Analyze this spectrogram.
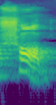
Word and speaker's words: সব: তাহলে উচ্চারণ কি হয়? সব। যদি রোমান হরফে দেখি তাহলে সেটা দাঁড়ায় SH, অর্থাৎ লিখছি দন্ত স কিন্তু উচ্চারণ হচ্ছে তালব্য স।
